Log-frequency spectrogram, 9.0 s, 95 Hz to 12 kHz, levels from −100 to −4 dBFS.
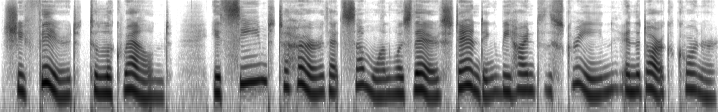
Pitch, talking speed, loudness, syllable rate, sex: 240 Hz, 140 wpm, -18 LUFS, 3.5 syllables/s, female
